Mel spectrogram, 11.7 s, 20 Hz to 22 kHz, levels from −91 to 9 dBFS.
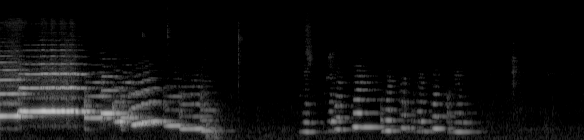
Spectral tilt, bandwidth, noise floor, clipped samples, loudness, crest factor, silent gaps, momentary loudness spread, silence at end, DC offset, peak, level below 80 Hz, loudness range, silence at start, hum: -3.5 dB/octave; 6.2 kHz; -78 dBFS; under 0.1%; -26 LUFS; 16 dB; none; 26 LU; 2.35 s; under 0.1%; -14 dBFS; -80 dBFS; 24 LU; 0 s; none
